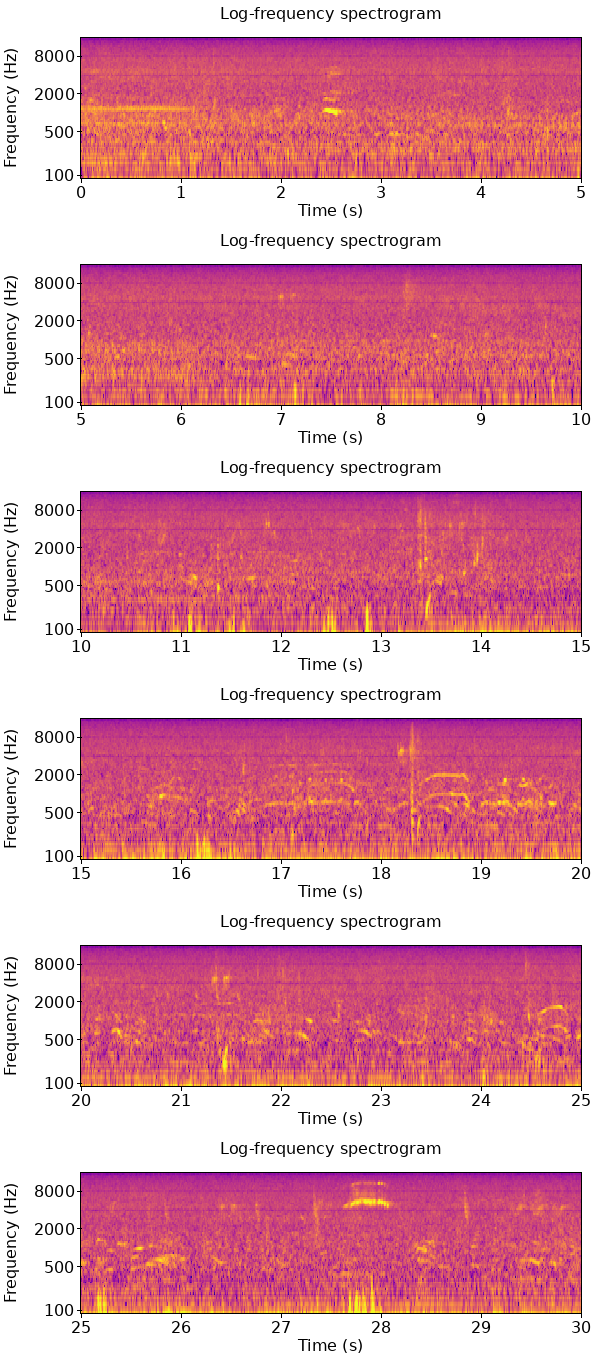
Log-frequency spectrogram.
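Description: Water laps gently, outdoors in a light breeze.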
